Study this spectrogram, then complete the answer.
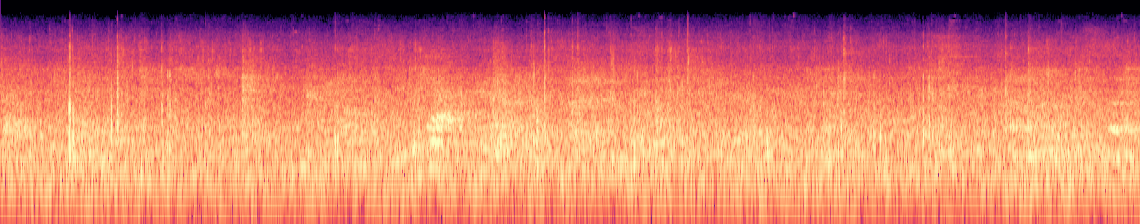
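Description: Suitcase wheels roll across a hard floor.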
